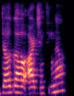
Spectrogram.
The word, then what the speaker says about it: Dogo Argentino: I've always wanted a Dogo Argentino.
